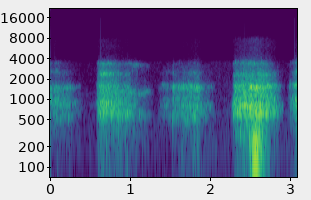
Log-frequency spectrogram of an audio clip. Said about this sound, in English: She spoke to me to know that the sounds of my breathing was increasing.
